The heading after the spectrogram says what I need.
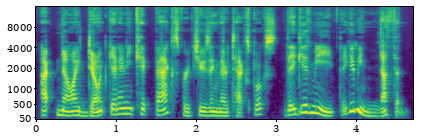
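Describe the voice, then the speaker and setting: A man's voice: fairly high pitch, big pitch swings, brisk. A man in his fifties from Canada, a university lecturer giving a recorded course introduction with playful, mock-modest humor.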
